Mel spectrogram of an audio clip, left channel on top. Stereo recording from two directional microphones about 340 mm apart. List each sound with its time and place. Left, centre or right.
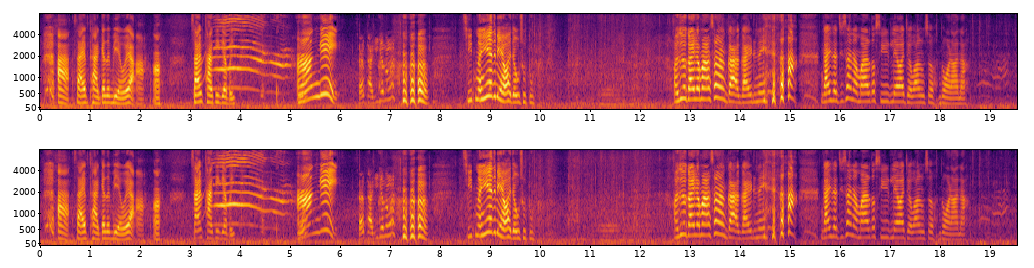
0.0 s speech: left
3.1 s speech: centre
5.1 s speech: centre
6.3 s speech: right
7.1 s speech: centre
12.6 s speech: centre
